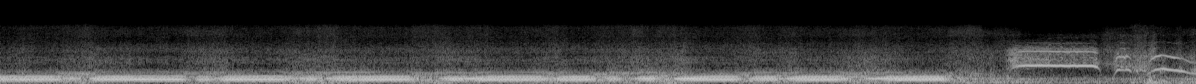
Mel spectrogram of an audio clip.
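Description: A four-stroke dirt bike engine pulls across sand, with the throttle rolled off and back on about once a second. About ten seconds in, the engine note jumps to a higher, steady pitch for about a second. Near the end it slides up and down.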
